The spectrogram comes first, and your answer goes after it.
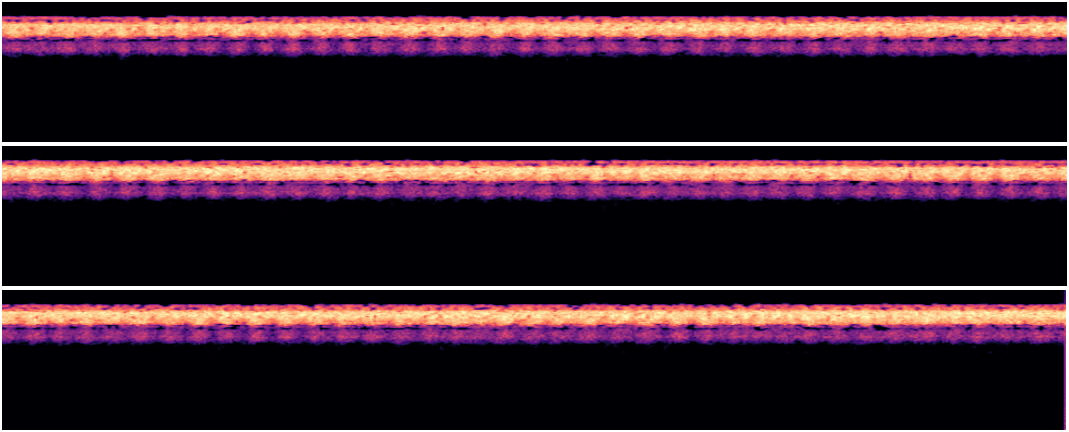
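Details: A constant cricket and insect chorus, very high and shrill, with rapid regular pulsing and unchanging volume throughout.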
